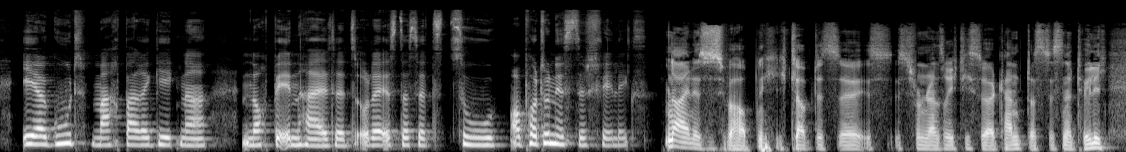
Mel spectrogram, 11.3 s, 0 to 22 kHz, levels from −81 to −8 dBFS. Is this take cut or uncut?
uncut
